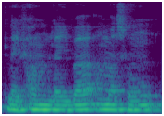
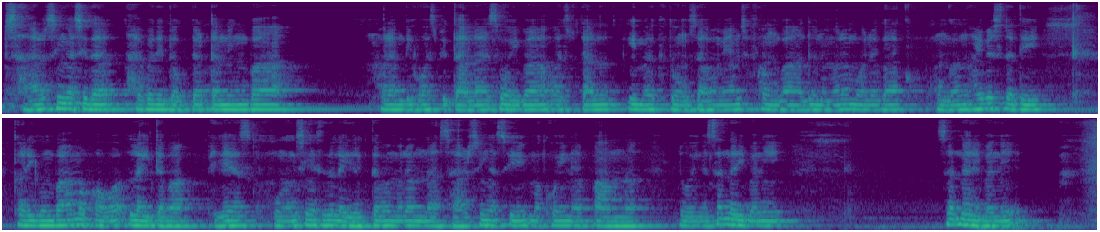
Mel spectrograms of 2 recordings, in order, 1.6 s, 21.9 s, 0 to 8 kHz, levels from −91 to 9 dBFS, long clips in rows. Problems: background sounds at intervals, background conversations at intervals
